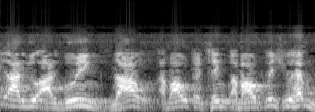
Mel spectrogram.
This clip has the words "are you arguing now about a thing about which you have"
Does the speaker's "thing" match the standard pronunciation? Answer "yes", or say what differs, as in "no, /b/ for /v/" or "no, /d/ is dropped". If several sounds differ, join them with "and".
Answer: no, /t/ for /θ/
